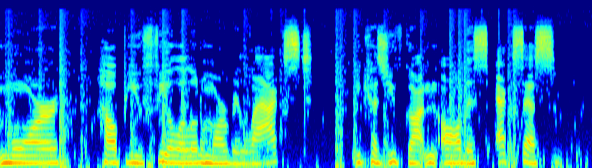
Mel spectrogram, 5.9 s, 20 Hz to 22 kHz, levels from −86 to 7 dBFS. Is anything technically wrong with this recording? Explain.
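Yes. This speech clip suffers from overdone noise removal, and it runs through the whole recording. A noise reduction process was pushed too hard. Whenever a frequency band sits close to its noise estimate, it cuts that band deeply or mutes it. Quiet parts of the voice fall below that line and vanish with the noise. The background drops, broken up by twinkling specks.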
